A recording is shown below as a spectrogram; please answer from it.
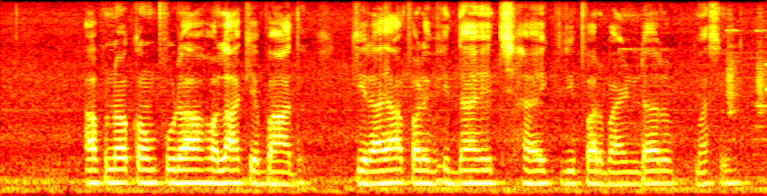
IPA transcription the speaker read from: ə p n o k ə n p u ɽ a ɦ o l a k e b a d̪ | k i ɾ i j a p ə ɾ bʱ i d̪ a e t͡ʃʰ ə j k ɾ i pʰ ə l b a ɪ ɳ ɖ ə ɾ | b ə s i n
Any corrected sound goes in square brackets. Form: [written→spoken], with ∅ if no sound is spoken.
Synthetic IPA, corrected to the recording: ə p n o k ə [n→m] p u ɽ a ɦ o l a k e b a d̪ | k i ɾ [i→a] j a p ə ɾ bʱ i d̪ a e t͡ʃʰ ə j k ɾ i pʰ ə [l→ɾ] b a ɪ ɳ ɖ ə ɾ | [b→m] ə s i n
